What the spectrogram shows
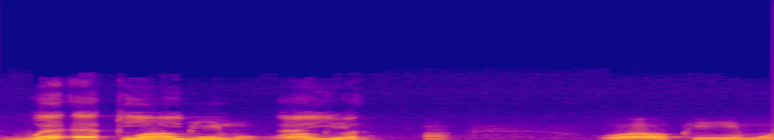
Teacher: خلي بالك من ترقيق الهمز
